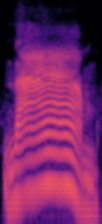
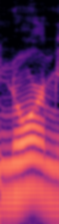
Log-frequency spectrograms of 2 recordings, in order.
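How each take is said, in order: First: The r is dropped, leaving a broad ah vowel. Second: The r after the vowel is clearly pronounced. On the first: "you say Nam" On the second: "You don't say Norm"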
